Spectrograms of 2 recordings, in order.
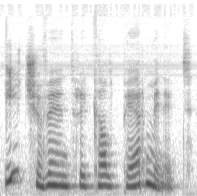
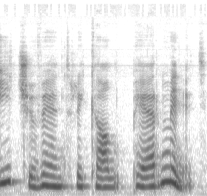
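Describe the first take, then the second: No difference in how they are said.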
